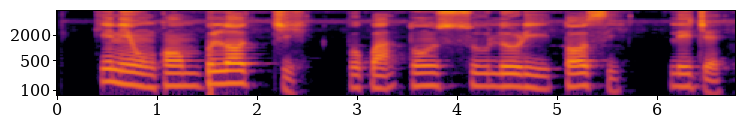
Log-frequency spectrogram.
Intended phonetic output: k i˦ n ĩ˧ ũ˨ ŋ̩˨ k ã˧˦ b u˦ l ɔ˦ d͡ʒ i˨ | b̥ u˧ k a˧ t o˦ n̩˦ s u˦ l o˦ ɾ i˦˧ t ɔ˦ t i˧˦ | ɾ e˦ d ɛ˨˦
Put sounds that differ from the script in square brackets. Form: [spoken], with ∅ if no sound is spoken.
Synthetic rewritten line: k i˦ n ĩ˧ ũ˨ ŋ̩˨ k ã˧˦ b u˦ l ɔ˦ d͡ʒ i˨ | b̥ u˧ [k͡p] a˧ t o˦ n̩˦ s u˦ l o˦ ɾ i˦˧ t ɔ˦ [s] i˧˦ | [l] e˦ [d͡ʒ] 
